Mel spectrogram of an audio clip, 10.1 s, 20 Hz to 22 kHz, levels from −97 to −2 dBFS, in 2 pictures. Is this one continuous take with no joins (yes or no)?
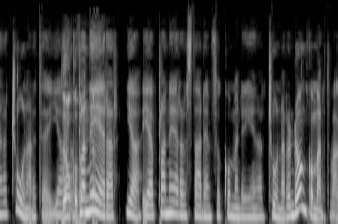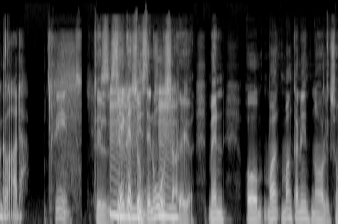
no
